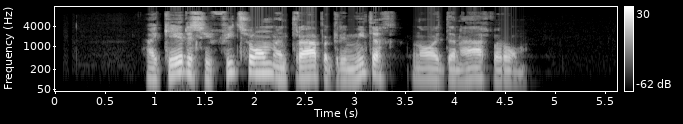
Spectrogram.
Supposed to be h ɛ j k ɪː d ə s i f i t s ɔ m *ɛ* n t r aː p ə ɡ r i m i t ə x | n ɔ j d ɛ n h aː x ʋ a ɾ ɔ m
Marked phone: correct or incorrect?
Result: correct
